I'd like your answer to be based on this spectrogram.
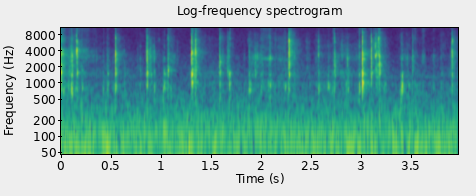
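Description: A hollow, handheld plastic Xbox-style game controller is held in both hands at chest height while fingertips and thumbs rapidly press and tap its buttons. About a dozen sharp, clicky plastic snaps come out, bright and high-pitched and dying away almost instantly, with quiet gaps between them.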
